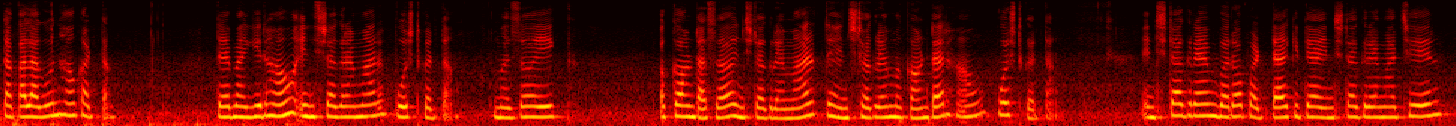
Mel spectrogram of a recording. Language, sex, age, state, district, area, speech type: Goan Konkani, female, 18-30, Goa, Salcete, rural, spontaneous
